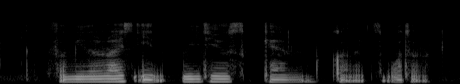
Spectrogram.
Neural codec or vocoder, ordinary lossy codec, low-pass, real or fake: none; none; 7.2 kHz; real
